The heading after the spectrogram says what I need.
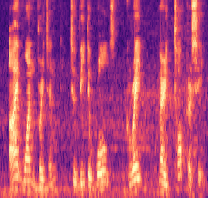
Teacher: In that word meritocracy, she clearly stressed the syllable me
